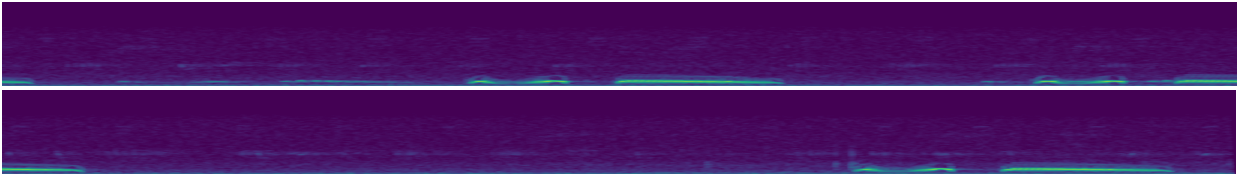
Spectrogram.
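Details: Spotted dove used as a decoy bird for trapping, giving repeated coos: a quick double note followed by a longer, falling hooted coo, phrases repeating about every two to three seconds, with a faint steady high whine behind.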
